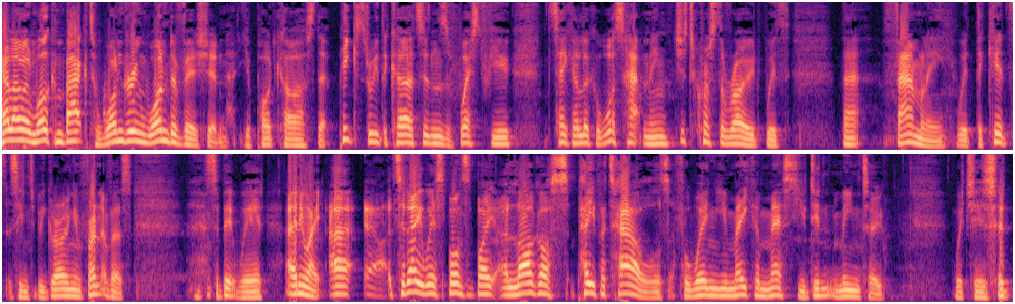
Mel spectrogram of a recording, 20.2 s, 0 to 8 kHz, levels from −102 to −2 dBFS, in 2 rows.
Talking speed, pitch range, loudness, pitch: 200 wpm, 125-175 Hz, -17 LUFS, 150 Hz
